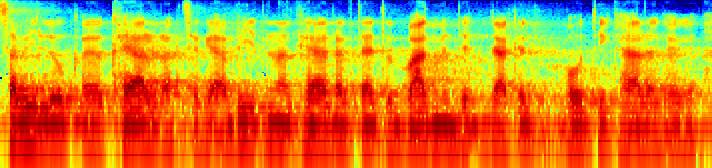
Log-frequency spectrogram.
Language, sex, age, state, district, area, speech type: Hindi, male, 30-45, Bihar, Darbhanga, rural, spontaneous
